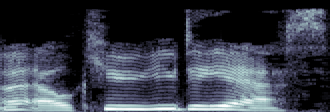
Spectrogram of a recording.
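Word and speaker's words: القدس: Jerusalem, Arabic, Al-Quds, pronounced Al-Quds, located on a plateau in the Judean mountains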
